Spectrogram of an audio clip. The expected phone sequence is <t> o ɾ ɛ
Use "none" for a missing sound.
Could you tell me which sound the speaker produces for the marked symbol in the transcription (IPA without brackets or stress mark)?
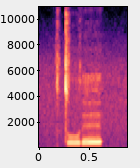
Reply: t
